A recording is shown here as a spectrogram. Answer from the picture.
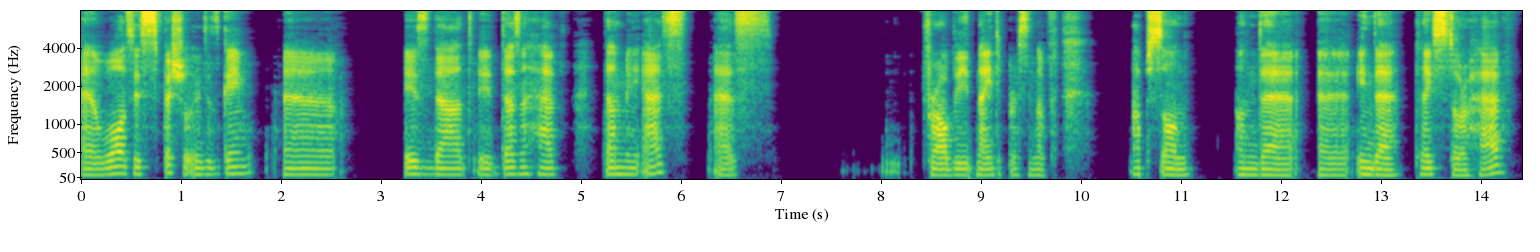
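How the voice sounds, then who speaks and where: Very slowly and with long, frequent pauses, a man speaks in a non-native accent with monotone, flat intonation. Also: fairly low pitch for a man. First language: not English. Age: 20s. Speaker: game developer streamer. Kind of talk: live stream commentary. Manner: halting, many fillers.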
